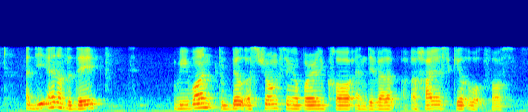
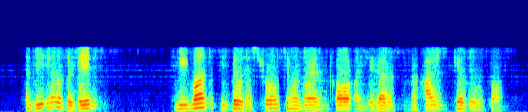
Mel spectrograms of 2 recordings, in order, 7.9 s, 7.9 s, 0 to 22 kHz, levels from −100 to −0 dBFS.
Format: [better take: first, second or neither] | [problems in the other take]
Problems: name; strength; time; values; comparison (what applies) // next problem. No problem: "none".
first | noise reduction (neural separator model SepFormer WHAMR!)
